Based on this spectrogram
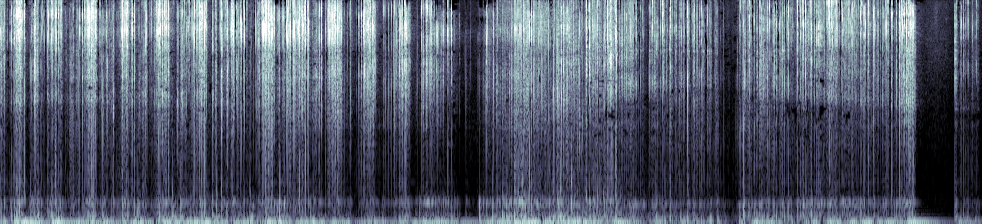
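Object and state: Metal mesh microphone grille.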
